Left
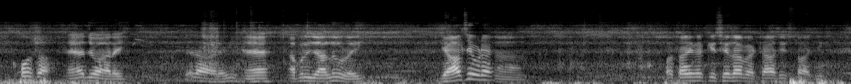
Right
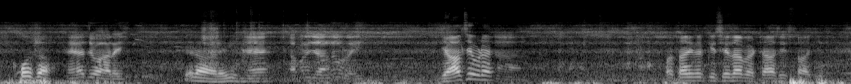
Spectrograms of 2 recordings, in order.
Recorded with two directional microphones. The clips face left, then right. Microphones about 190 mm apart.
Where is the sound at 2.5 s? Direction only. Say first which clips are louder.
Left 7 dB; 60° left (ahead or behind).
